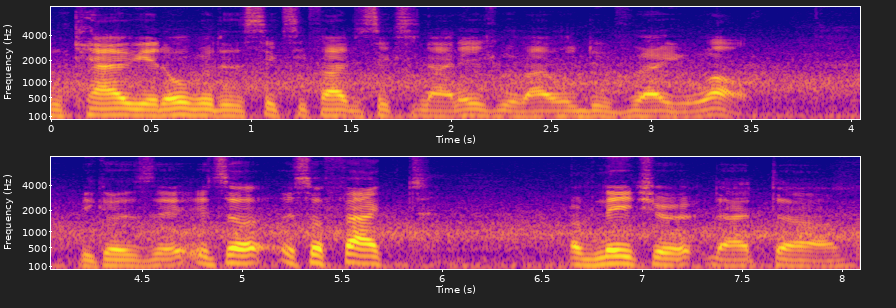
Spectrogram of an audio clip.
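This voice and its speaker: With an unremarkable speaking voice, a man of medium pitch talks at a fairly quick pace with ordinary pitch variation. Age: 60s. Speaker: masters marathon runner. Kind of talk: interview.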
